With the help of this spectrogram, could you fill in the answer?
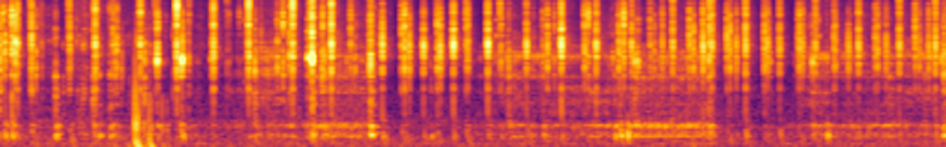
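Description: Long nails tap and scratch quickly on the hollow plastic handset and clear plastic dial of a green vintage rotary telephone, its handset resting on the cradle. The result is a dense run of sharp, bright plastic clicks with rustly scratching between them, all high in pitch with almost no low end.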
